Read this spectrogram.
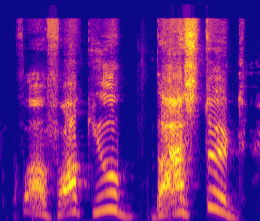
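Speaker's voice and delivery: put-on very high-pitched broken English accent. Retelling what two Iranians said, in a put-on broken English accent. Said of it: "broken English".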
